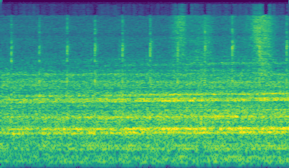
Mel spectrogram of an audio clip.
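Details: Chinese heater on test with makeshift air filter, after priming/bleeding the fuel pump: steady blower hum with light regular fuel-pump ticking about three times a second; heater lit and running normally.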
